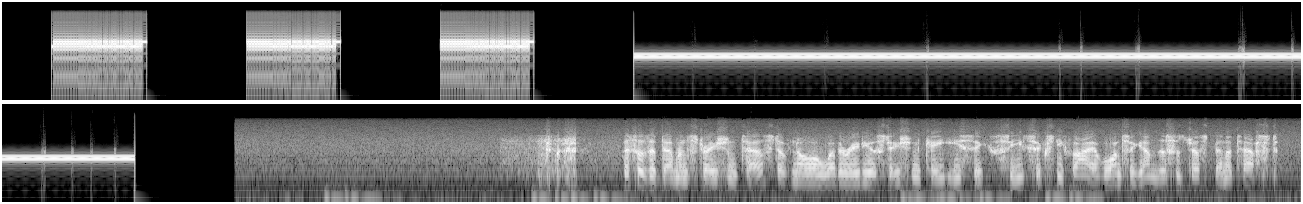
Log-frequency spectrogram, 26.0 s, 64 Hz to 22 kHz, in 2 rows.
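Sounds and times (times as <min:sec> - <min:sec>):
faint radio hiss: 0:15.4 - 0:25.9.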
